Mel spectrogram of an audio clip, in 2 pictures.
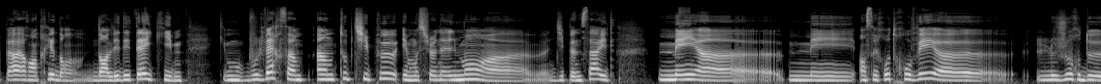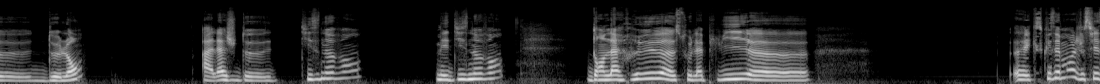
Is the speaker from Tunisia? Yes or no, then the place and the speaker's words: yes; Tunisia; je suis de nationalité, je suis arabe. Tout d'abord, je suis venue de North Africa, de l'Afrique du Nord, bien plus précisément, c'est la Tunisie. Donc, j'ai des racines italiennes. J'ai été éduquée par des Français.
